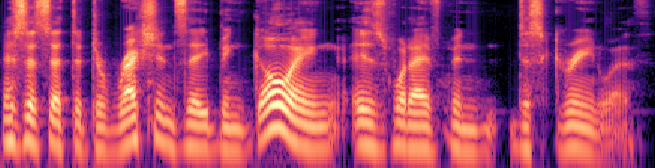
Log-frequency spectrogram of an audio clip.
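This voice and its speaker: A man's voice: medium pitch, moderate pace. A young man with a mid-range voice hosts a gaming podcast in easy, casual chat. He talks hesitantly, filling gaps with ums and uhs. The sound is dry and close with no room echo. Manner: hesitant, many fillers. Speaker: podcast host.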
